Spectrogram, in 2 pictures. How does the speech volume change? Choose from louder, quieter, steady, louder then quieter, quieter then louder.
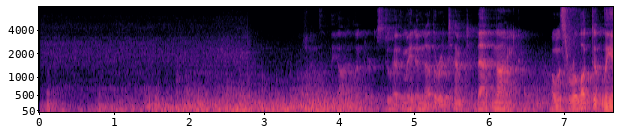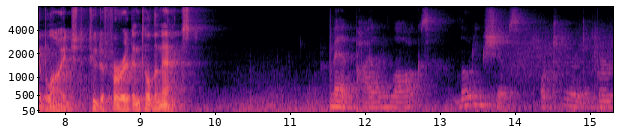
louder then quieter.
